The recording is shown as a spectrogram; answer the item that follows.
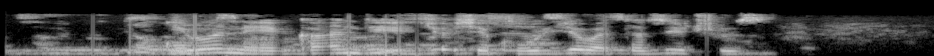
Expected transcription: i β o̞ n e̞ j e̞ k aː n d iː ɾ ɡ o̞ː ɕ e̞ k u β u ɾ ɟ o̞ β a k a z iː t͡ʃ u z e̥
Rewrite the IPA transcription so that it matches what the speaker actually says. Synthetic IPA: i β o̞ n e̞ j e̞ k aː n d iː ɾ ɟ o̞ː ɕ e̞ k u β u ɾ ɟ o̞ β a t a z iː t͡ʃ u z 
